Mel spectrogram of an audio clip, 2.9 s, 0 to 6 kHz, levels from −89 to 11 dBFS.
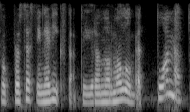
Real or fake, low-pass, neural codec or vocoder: fake; 5.4 kHz; codec, 44.1 kHz, 2.6 kbps, DAC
